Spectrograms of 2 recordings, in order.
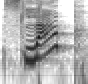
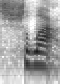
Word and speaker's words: Schlapp: Cubans, they were like, so is it Schlapp? Because they can't do the sh sound. And I was like, no, Mom, it's Schlapp. So she'd go, oh, shrimp, Schlapp.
